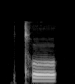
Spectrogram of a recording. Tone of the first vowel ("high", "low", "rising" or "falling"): high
